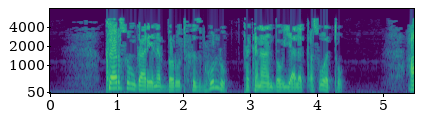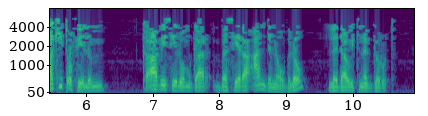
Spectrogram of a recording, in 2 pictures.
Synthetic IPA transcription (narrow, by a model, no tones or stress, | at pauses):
kʰəɨɾsumɡaɾjɛnəbːəɾut̪hɨzbhulːu | t̪ʰəkʰənanbəwjːaləkʼːəsuwɔt̪ʼu | ʔakʰit̪ʰʼo̞fe̞lɨm | kʰəʔaβese̞lo̞mɡaɾbəse̞ɾaʔand̪nəwbɨləw | ləd̪awit̪nəɡːəɾut̪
